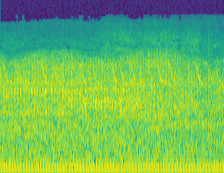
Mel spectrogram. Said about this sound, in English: And then the wonderful touch with the helicopter goes up, and one of the jokes being during the episode, BJ couldn't say goodbye.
